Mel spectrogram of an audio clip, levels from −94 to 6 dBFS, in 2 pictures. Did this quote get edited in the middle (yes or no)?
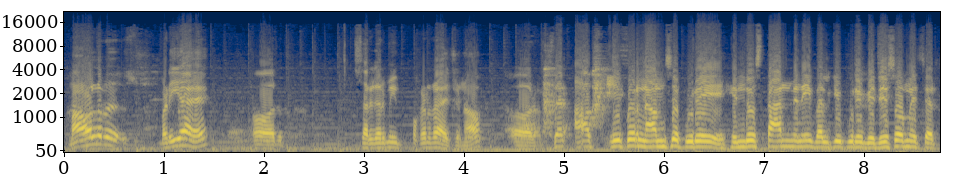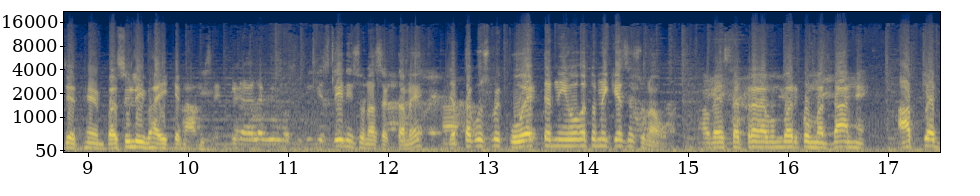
yes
